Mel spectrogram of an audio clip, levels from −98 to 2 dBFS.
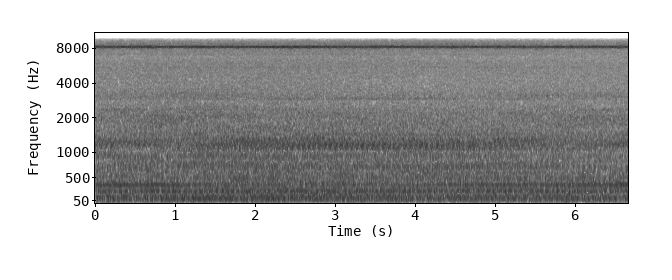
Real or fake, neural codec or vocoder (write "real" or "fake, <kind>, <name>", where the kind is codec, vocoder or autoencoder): fake, vocoder, BigVGAN v2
